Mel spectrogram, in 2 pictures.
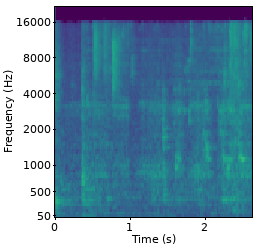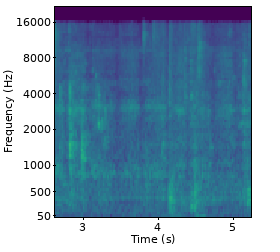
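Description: Water from a bathtub faucet as its handle is opened, with irregular splashes and clicks rather than a steady stream. The flow is weak: not much water is getting through the line.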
